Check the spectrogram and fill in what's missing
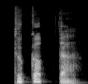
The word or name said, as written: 두껍다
